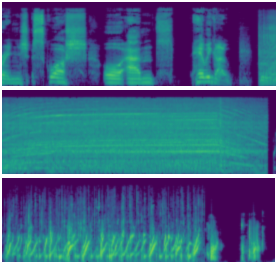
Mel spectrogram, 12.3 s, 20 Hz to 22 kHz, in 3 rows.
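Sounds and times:
speech: 0.0 - 4.4
home drink-carbonating machine humming: 3.9 - 8.1
drink bubbling and fizzing as it is carbonated: 8.2 - 12.2.

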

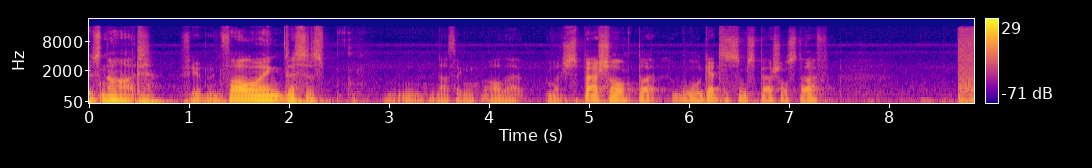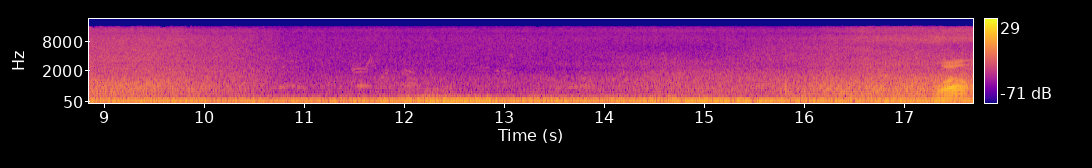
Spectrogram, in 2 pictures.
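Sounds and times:
speech: 0.0 - 2.4, 3.2 - 7.4
surf on a beach: 8.7 - 17.6
wind rumble: 8.7 - 17.6
faint voices: 10.7 - 15.2.

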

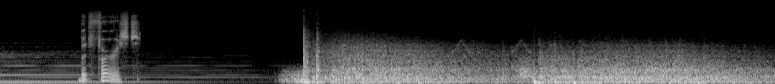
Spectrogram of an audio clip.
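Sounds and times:
speech: 0.8 - 1.5
loud blast: 2.8 - 7.7
sharp crack: 2.8 - 7.7.

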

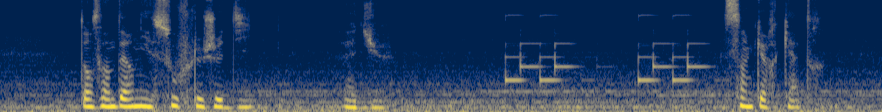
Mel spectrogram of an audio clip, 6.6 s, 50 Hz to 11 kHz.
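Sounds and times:
steady dense low rumble: 0.0 - 6.6
speech: 0.6 - 3.0, 5.4 - 6.2
terminal electronic notification beeps stepping in pitch: 3.8 - 5.6.

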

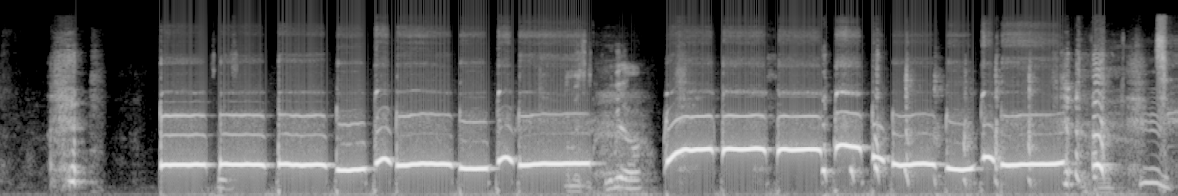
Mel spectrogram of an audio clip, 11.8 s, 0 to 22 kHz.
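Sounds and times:
march melody played by ear on a whistle-like tone: 1.6 - 6.0, 6.7 - 10.8
laughter: 8.2 - 11.7.

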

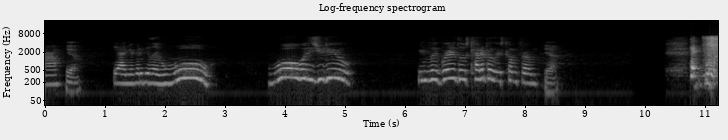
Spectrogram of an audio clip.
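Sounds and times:
speech: 0.2 - 2.9, 3.7 - 5.2, 6.2 - 8.6
person sneezing: 10.8 - 11.2.

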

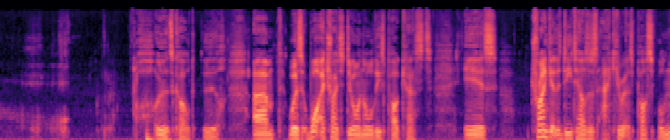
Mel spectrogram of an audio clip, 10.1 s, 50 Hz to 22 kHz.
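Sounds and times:
person slurping tea: 0.2 - 1.8
speech: 2.3 - 10.0.

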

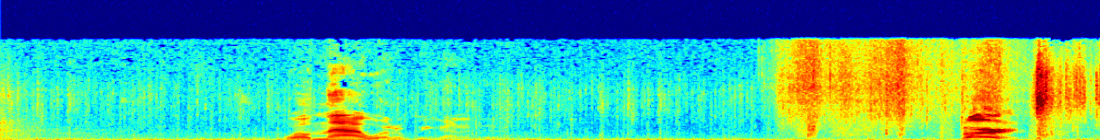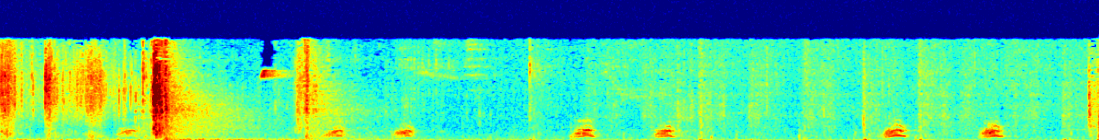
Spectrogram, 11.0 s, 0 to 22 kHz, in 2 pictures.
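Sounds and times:
steady rumbling noise: 0.0 - 10.9
speech: 1.4 - 2.6, 4.8 - 5.4
dog barking in short yaps: 7.1 - 7.6, 8.3 - 9.0, 9.8 - 10.6.

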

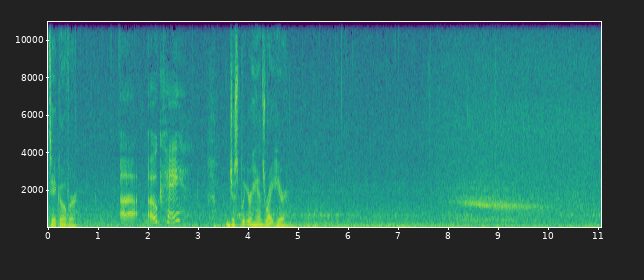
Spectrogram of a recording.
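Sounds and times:
speech: 0.0 - 0.7, 1.4 - 5.0
heavy rain pouring: 0.0 - 11.0
deep rumbling roar of wind: 4.8 - 11.0
whistling gust of wind: 7.5 - 11.0.

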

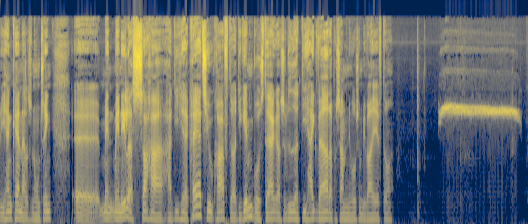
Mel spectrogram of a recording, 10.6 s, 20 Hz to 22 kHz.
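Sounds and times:
speech: 0.0 - 8.0
sharp piercing whistle blast: 8.8 - 10.5.

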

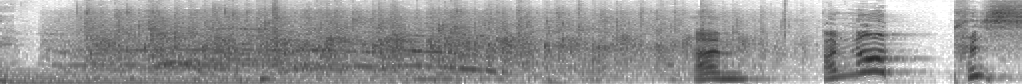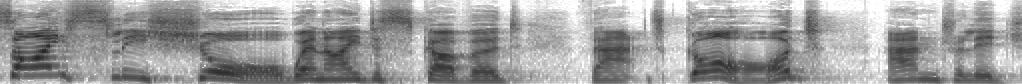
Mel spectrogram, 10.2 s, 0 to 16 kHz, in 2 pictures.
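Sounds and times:
live audience clapping loudly: 0.0 - 4.1
crowd whooping and whistling: 0.2 - 3.6
speech: 3.5 - 10.2.

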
